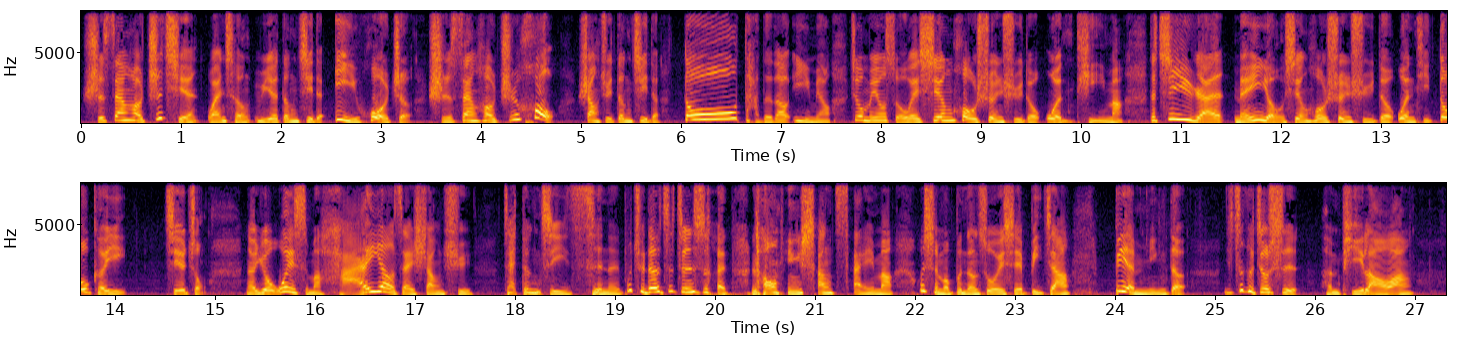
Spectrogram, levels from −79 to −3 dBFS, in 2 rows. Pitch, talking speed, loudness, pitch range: 190 Hz, 245 characters per minute, -14 LUFS, 155-230 Hz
